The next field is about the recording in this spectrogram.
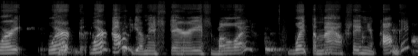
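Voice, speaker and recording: A put-on character voice, female-sounding and fairly high-pitched for a woman, at a fairly slow pace. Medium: read story. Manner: ominous, repetitive.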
